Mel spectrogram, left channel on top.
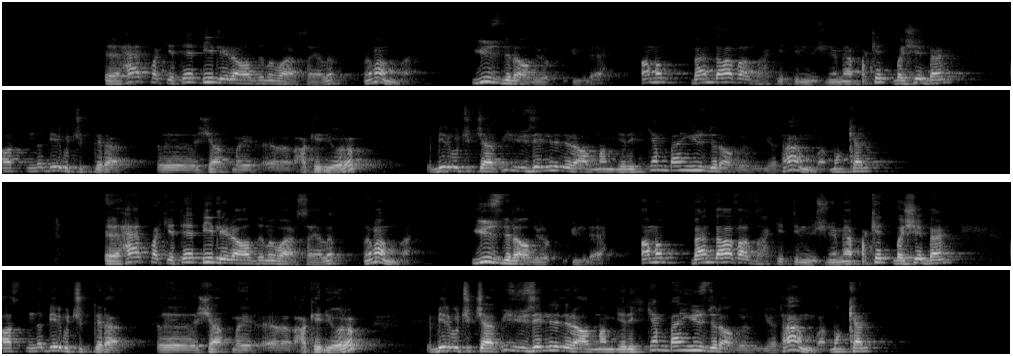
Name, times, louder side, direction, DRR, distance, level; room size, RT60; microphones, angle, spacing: voice 1, 1.0-3.3 3.6-4.1 4.7-6.0 6.4-9.5 10.1-11.3 11.6-13.7 14.3-18.8, right 4 dB, 50° right, 0.4 m, -26 dB
14.0 x 7.1 x 3.6 m
head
